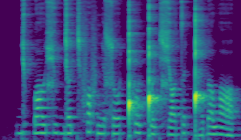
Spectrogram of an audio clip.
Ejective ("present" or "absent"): absent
